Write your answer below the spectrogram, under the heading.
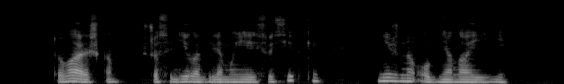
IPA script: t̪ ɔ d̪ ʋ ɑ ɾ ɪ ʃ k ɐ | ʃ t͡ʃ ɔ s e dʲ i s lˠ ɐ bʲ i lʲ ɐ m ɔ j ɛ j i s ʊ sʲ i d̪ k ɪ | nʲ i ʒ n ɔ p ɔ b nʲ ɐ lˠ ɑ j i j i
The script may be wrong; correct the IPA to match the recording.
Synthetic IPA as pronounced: t̪ ɔ ʋ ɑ ɾ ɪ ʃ k ɐ | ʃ t͡ʃ ɔ s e dʲ i lˠ ɐ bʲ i lʲ ɐ m ɔ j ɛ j i s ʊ sʲ i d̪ k ɪ | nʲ i ʒ n ɔ ʔ ɔ b nʲ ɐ lˠ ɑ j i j i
